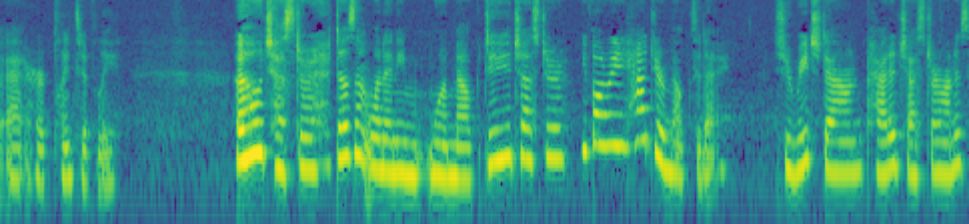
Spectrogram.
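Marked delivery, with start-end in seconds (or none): 2.4-7.3 high, sing-song pet talk; cooing to a pet. A narrator's reading. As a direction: coo at the cat, pitched up. Owner cooing to the cat.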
